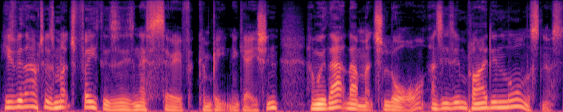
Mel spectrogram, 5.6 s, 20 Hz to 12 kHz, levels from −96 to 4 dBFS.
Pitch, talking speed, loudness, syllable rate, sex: 130 Hz, 225 wpm, -19 LUFS, 6.4 syllables/s, male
